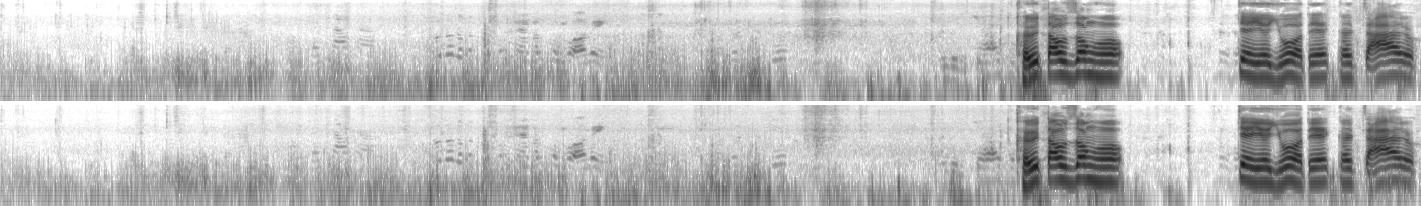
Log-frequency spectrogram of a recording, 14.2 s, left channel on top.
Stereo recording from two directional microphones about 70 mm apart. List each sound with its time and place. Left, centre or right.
1.4 s horse: right
5.3 s a sound: centre
5.9 s vehicle: centre
8.0 s a sound: centre
10.2 s speech: right
10.8 s speech: right
12.3 s speech: right
13.7 s speech: right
